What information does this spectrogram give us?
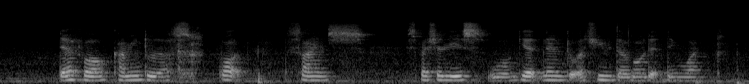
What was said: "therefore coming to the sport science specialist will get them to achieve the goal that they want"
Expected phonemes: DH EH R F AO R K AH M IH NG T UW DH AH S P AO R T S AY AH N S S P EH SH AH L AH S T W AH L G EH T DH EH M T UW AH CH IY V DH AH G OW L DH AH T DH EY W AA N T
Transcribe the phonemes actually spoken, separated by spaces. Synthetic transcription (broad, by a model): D EH F AO K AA M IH NG T UW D AH S P AO T S AY AH N S S P EH SH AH L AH S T W AH L G EH T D EH M T UW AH CH IY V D AH G OW L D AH T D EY W AA N T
